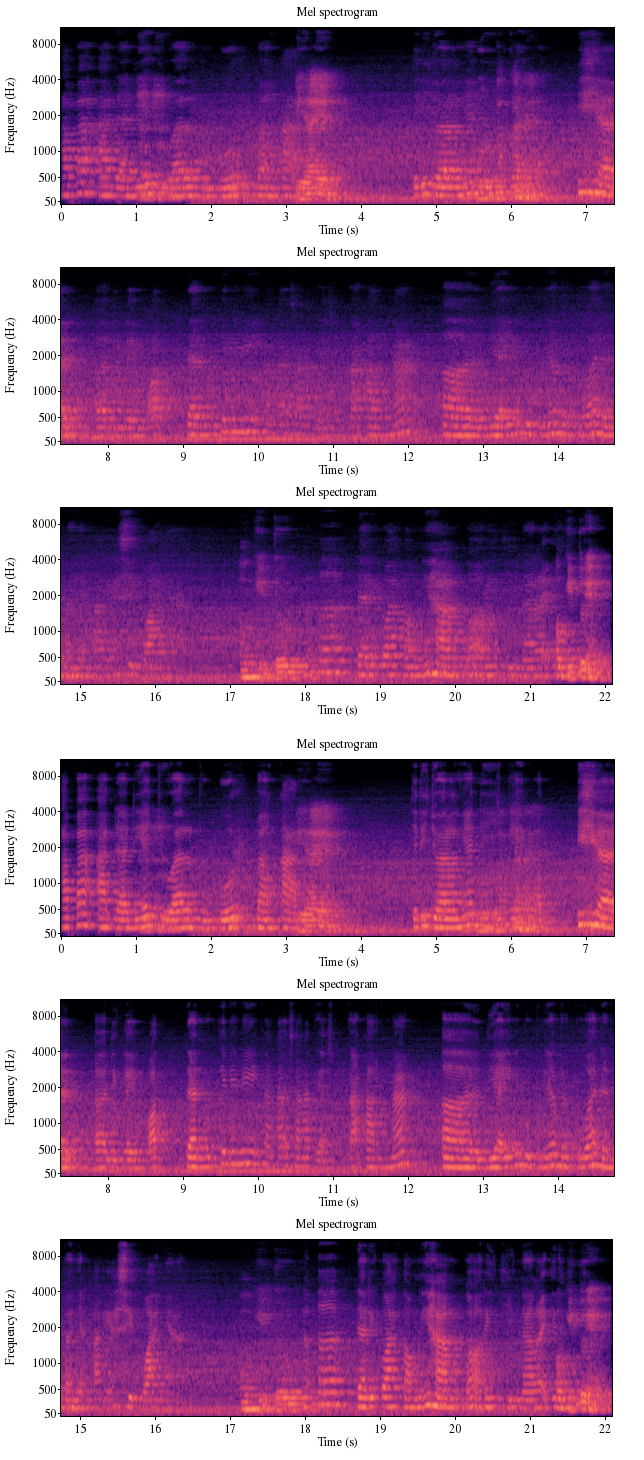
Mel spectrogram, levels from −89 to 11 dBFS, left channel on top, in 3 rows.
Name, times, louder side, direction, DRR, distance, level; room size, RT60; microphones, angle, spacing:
voice 1, 0.0-3.2 4.7-6.4 6.9-7.6 7.8-8.7 9.1-12.0 12.5-16.4 18.0-21.8, right 3 dB, 75° right, 5 dB, 0.3 m, -22 dB
voice 2, 1.0-1.5 3.1-3.6 5.3-6.5 17.1-17.9 21.3-21.9, left 1 dB, 35° left, -1 dB, 0.5 m, -20 dB
sound 1, 1.7-21.2, equal, 15° right, 0.8 m, -32 dB
3.6 x 2.0 x 3.2 m, 1.3 s
head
